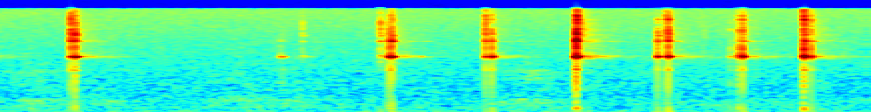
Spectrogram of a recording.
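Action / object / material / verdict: tap / small glass bell ornament / glass / none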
